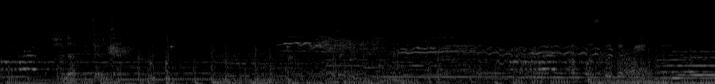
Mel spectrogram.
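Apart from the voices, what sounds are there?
horses neighing in a video game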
